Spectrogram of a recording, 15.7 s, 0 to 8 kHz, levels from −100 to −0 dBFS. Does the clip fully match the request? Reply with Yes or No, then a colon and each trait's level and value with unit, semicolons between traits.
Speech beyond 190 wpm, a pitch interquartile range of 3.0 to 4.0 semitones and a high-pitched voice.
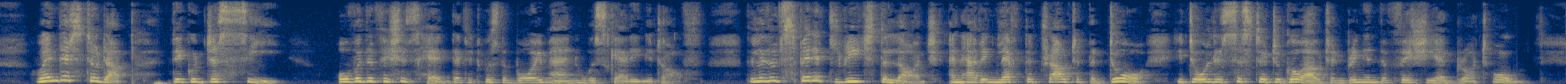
No: fast, 205 wpm; wide, 5.6 semitones; high, 230 Hz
